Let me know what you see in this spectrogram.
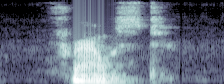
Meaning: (noun) Stuffiness; stifling warmth in a room; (verb) To enjoy being in a warm, close, stuffy place
- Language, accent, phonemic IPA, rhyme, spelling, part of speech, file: English, Southern England, /fɹaʊst/, -aʊst, frowst, noun / verb, LL-Q1860 (eng)-frowst.wav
